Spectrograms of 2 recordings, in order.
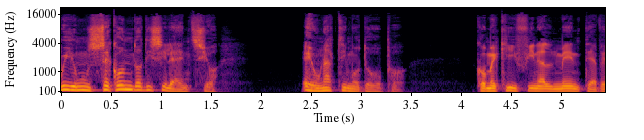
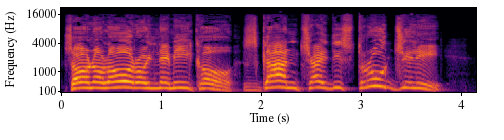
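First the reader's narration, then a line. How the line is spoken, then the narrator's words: Furious shouting in unison. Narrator (Italian): il re e il generale, sempre più spazientiti, gridarono furiosi insieme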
